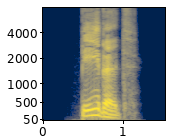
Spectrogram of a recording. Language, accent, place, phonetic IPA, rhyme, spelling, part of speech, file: German, Germany, Berlin, [ˈbeːbət], -eːbət, bebet, verb, De-bebet.ogg
- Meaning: second-person plural subjunctive I of beben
